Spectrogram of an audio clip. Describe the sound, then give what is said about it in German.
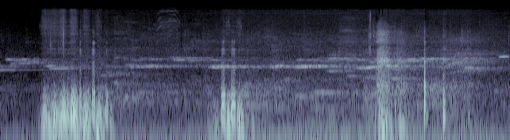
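Someone whistles the Jeopardy waiting music, a thin melody of steady high tones, broken up by short bursts of low rumbling noise and a sharp click near the end. “Da gibt es doch diese Jeopardy-Wartemusik. Wer will die pfeifen?”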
